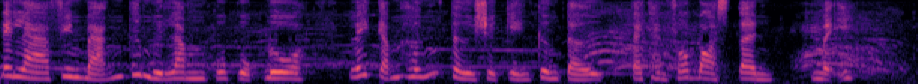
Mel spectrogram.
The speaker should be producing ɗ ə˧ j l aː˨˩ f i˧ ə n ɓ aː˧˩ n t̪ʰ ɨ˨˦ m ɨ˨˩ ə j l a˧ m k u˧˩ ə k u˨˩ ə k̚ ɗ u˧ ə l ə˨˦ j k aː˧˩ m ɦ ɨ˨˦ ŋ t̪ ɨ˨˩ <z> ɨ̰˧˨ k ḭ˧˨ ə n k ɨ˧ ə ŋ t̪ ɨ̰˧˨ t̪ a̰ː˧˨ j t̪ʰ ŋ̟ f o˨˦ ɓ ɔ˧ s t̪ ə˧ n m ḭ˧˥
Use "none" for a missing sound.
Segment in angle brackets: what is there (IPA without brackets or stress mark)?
s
